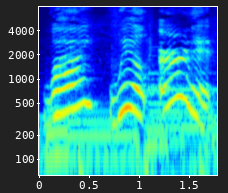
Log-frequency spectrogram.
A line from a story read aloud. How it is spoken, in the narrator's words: they exclaimed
